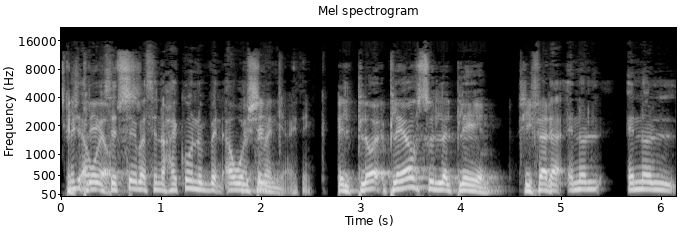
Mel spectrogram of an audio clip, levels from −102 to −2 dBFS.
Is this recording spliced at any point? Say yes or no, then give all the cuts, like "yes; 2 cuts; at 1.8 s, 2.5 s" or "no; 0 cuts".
yes; 1 cut; at 4.9 s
